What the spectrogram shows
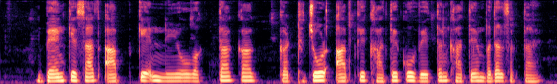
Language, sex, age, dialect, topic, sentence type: Hindi, male, 25-30, Marwari Dhudhari, banking, statement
